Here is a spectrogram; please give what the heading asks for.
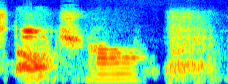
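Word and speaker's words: Stauch: pronounced Stotch.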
